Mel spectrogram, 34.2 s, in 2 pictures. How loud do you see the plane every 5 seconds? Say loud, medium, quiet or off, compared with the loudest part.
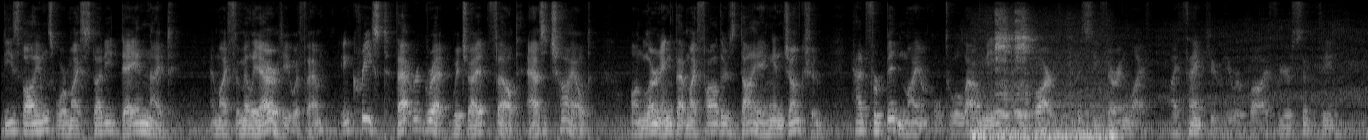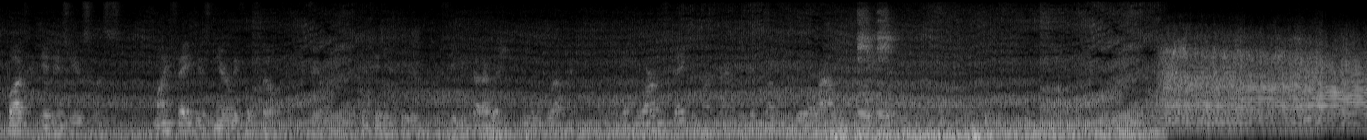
quiet, quiet, quiet, quiet, medium, medium, loud.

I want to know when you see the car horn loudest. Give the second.
13 s.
